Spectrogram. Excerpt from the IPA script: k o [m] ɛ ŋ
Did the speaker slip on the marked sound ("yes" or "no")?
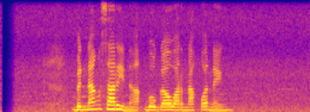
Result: yes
